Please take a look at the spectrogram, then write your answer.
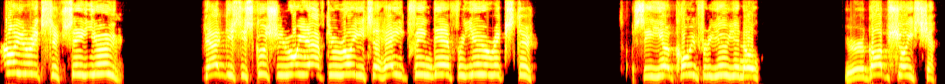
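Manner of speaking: high, exaggerated Irish mimicry; mock Irish accent. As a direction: take the mickey with a squeaky Irish brogue. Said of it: "I keep mocking the Irish".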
